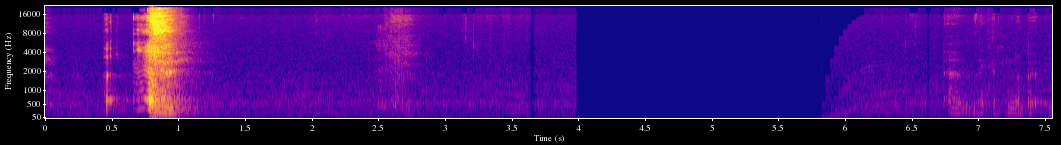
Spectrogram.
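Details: One loud, unstifled sneeze preceded by a sharp intake of breath, then quiet with faint room sounds; ordinary sneezing.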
